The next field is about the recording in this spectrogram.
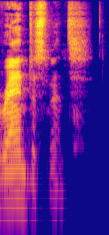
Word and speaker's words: arrondissement: Arrondissement. Like Arrondissement. – Yeah, there you go. – I think is how it's pronounced.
